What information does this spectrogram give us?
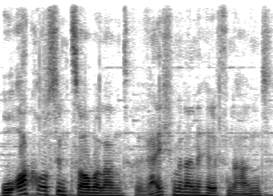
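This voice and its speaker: Husky-voiced man, casual co-host. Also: mid-range voice, expressive, normal speed, mellow, soft background music. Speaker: co-host of a retro fan show. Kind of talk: casual chat, some reading aloud. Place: small room full of posters and collectibles.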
